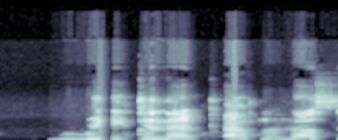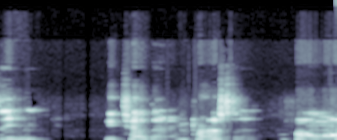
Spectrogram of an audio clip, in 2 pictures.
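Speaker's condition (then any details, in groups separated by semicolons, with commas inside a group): Cerebral palsy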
